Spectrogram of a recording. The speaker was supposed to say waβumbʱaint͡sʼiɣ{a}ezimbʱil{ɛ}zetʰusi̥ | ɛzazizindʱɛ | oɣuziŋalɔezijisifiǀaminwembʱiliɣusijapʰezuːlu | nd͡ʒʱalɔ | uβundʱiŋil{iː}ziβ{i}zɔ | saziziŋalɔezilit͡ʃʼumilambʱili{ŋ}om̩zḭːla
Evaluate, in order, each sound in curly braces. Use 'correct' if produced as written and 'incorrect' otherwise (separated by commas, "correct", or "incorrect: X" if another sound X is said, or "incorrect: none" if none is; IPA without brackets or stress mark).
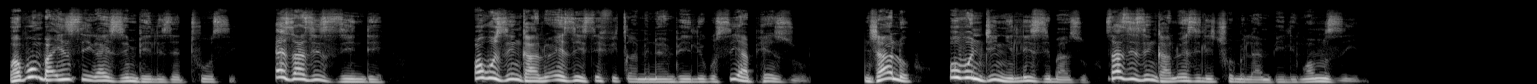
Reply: correct, incorrect: i, incorrect: i, incorrect: a, correct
